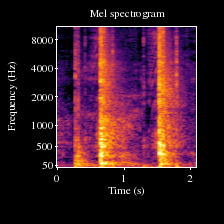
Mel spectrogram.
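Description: Cordless 18-gauge brad nailer firing brads into MDF baseboard. A light knock comes first, then two sharp shots about a second apart.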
